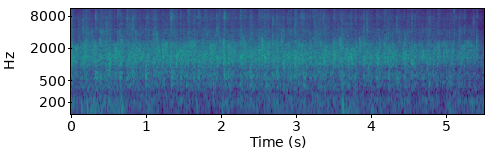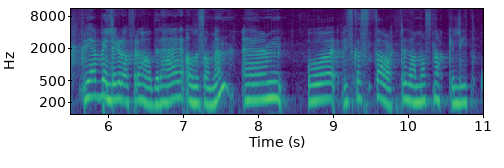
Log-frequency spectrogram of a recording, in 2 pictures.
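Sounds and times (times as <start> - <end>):
audience applauding a panel of guests: 0.0 - 5.8
speech: 5.7 - 10.9.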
